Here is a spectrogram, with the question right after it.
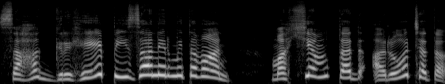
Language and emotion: Sanskrit, happy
